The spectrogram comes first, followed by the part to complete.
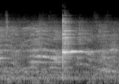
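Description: A metal baseball bat hitting a pitched ball: one sharp ping a little over a second in, ringing for about half a second.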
